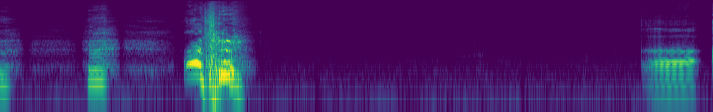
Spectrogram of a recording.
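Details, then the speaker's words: Acted comedy sketch, not a real event: short voiced build-up gasps, then one loud explosive sneeze, silence and a brief voiced sound; the sneezer complains no one said bless you. Sneezing. "aren't you forgetting something i don't think so i sneezed and you're supposed to say bless you"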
